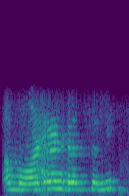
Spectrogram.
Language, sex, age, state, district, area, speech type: Kannada, female, 18-30, Karnataka, Tumkur, urban, conversation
